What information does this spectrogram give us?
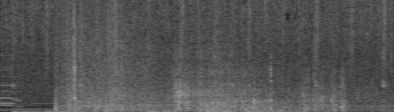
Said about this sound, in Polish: Wsłuchani w opowieść bajki usypianki Mruczka nawet nie spostrzegli, że burza przeszła i jest teraz daleko. Pozostał tylko jednostajny szum deszczu. Krople wody ściekały po szybach w dół i w dół.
